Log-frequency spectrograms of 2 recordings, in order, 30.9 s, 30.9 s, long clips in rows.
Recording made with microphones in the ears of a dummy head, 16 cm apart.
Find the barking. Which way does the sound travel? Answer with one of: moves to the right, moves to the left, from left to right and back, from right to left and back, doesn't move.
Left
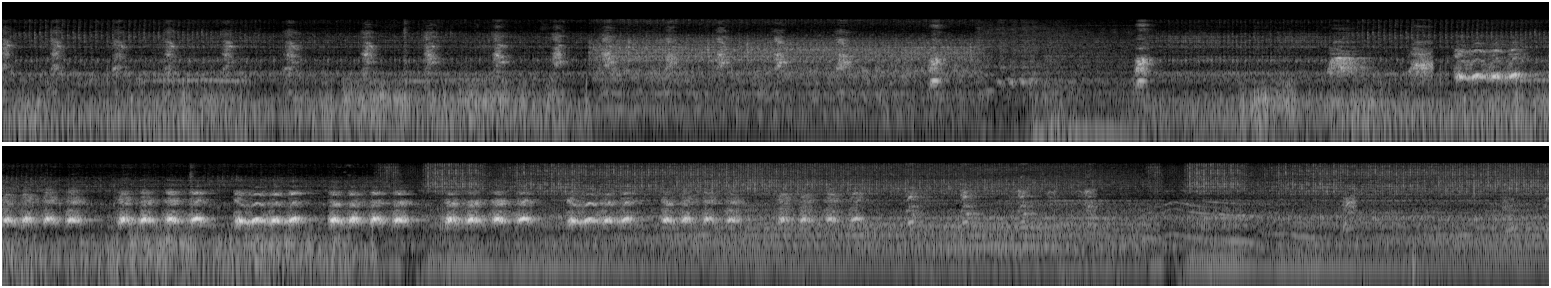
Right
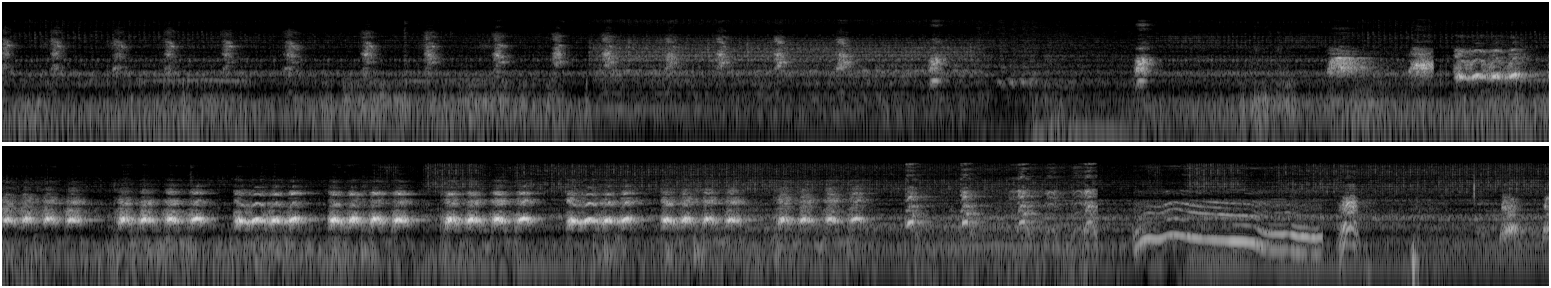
moves to the right.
